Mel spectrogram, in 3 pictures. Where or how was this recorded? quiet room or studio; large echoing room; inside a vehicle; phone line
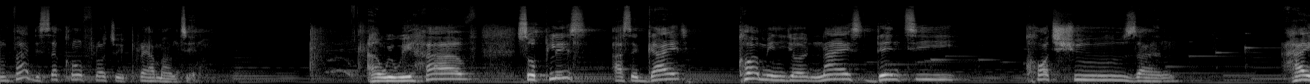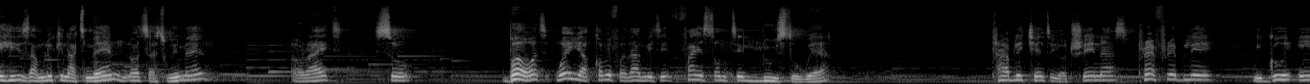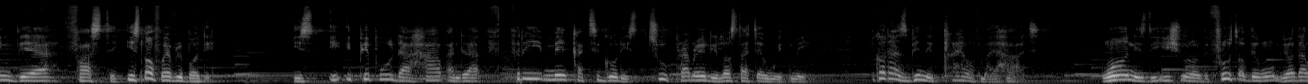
large echoing room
